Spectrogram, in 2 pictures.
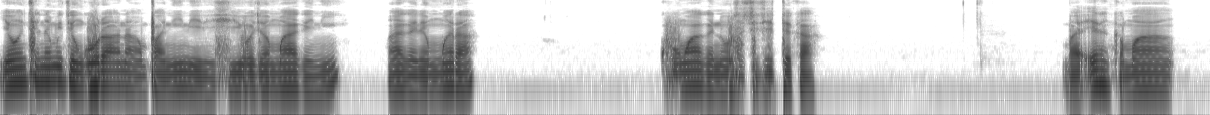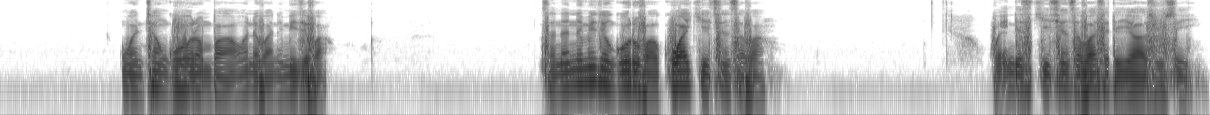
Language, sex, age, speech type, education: Hausa, male, 30-45, spontaneous, primary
